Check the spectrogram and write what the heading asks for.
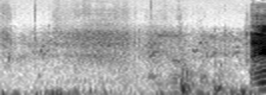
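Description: A low rumble with faint hiss, then near the end a man's loud, drawn-out shout begins.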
